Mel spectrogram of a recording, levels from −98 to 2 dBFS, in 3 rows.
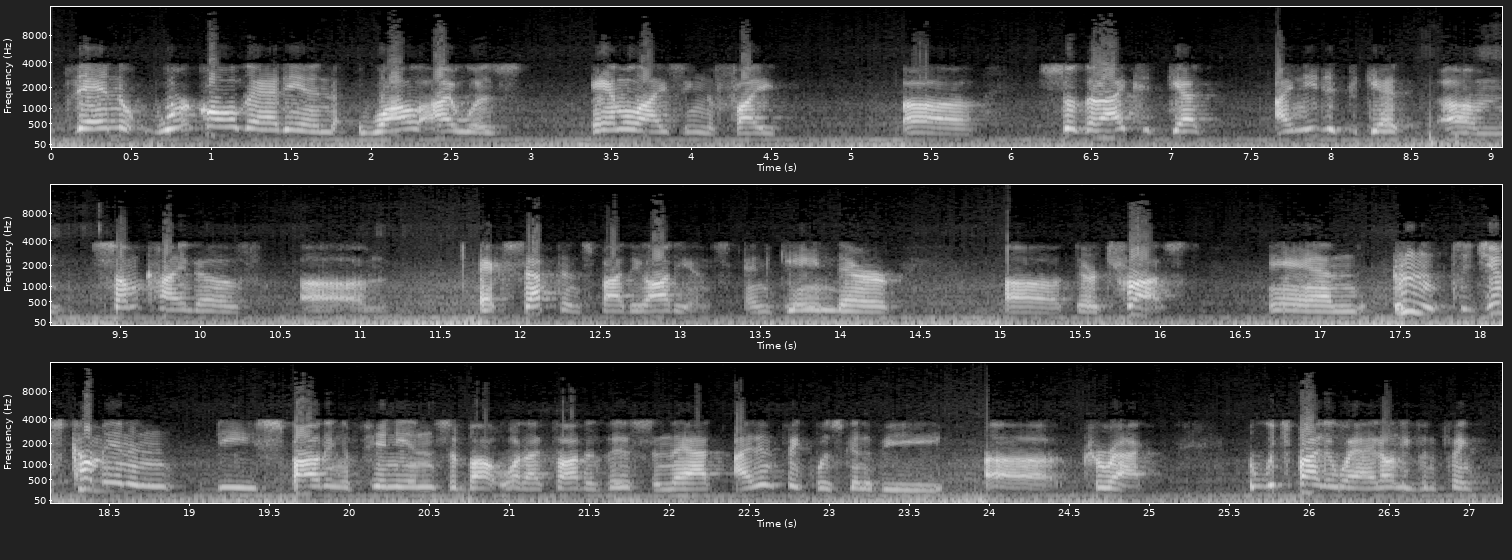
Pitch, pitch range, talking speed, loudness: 135 Hz, 120-165 Hz, 155 wpm, -20 LUFS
